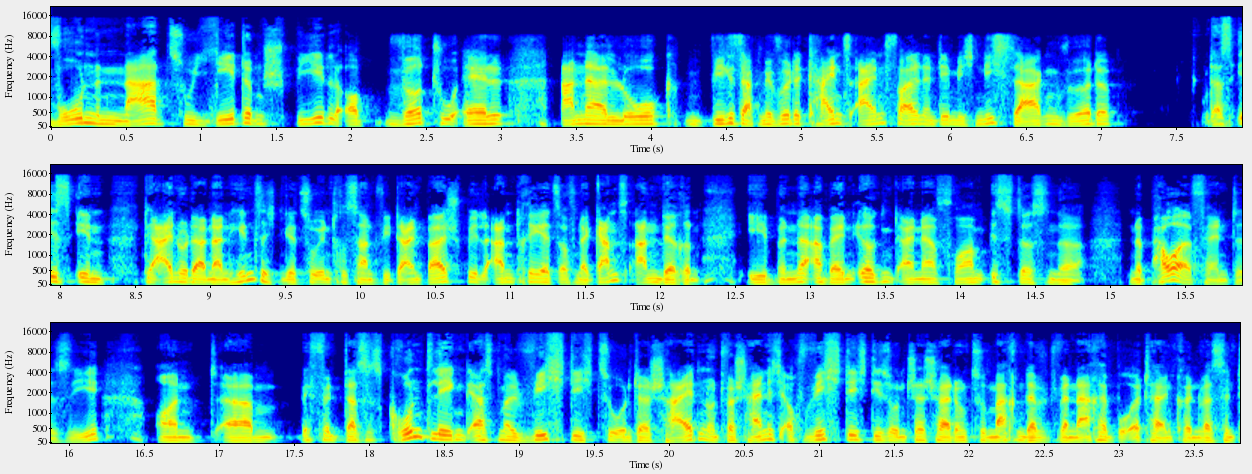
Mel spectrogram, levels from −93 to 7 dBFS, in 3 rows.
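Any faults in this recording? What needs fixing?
A call bitrate drop from 2.04 to 7.15 s: the bandwidth estimate fell and the encoder was throttled, coding at a rate that sounds like about 12 kbps, down from 32, for roughly 4.4 s. The speech turns coarse and watery, with the top end cut from 20 kHz to 8 kHz, muffling it until just before "das ist in der". Prevent it by smoothing bandwidth estimation and setting a higher minimum bitrate floor.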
